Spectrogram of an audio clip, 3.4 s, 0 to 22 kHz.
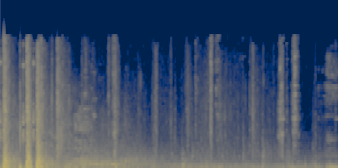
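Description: Rapid gunfire in a World War I-era shooter battle with an MP18 and a pistol, a burst of sharp close shots at the start giving way to scattered distant cracks over a dense, continuous battlefield din.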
